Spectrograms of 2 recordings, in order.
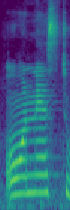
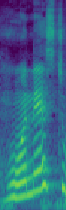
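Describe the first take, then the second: First: ऑनेस्ट with a silent h, said slowly; ऑनेस्ट with the h silent, slow and clear; correct pronunciation. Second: हॉनेस्ट with a sounded h; हॉनेस्ट pronounced with an h, as students wrongly say it; wrong pronunciation. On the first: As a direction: say ऑनेस्ट starting on the vowel, no h. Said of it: "इसमें एच silent है". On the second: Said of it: "जबकि ये गलत है". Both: Shown as a demonstration.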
